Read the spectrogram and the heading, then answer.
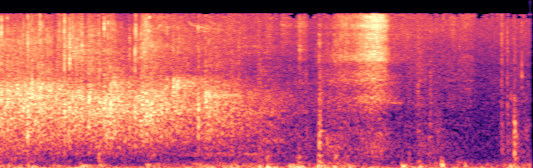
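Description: An audience breaks into applause, a dense wash of clapping that stays steady for a few seconds before thinning into scattered, individual claps toward the end.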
